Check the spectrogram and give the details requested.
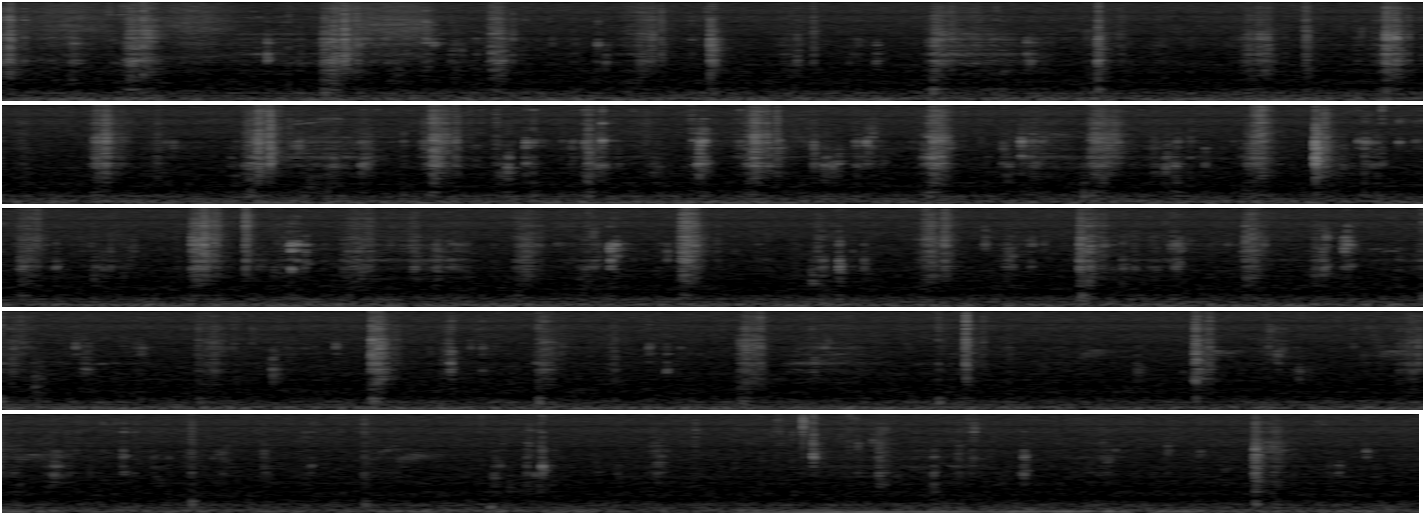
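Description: Faint close-miked chewing and crisp crunching of fried horse mackerel in sweet-vinegar sauce, its small bones eaten along with it. The crunches come thick and fast in the first half and thin out later, over a low steady hum, with a brief low rumble near the end.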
